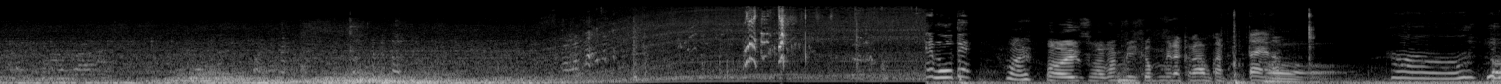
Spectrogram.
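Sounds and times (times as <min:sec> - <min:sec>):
wind rumbling on microphone: 0:00.0 - 0:06.3.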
